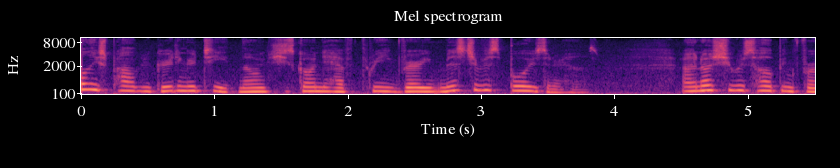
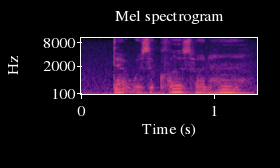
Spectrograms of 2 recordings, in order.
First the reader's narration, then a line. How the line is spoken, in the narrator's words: Rain whispered in Lark's ear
